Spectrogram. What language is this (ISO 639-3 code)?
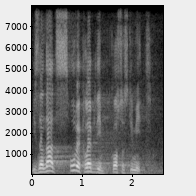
srp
